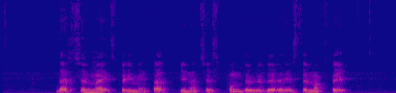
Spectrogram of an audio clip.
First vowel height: low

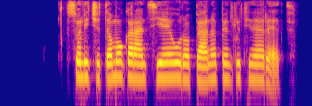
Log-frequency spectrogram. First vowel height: mid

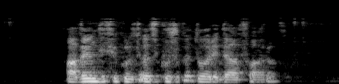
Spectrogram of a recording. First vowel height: low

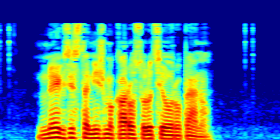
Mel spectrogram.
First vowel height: high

